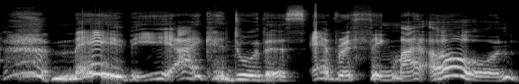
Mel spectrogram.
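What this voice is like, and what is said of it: Insane impression of character Jem. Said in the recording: “your best insane Jem jiggle impression”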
